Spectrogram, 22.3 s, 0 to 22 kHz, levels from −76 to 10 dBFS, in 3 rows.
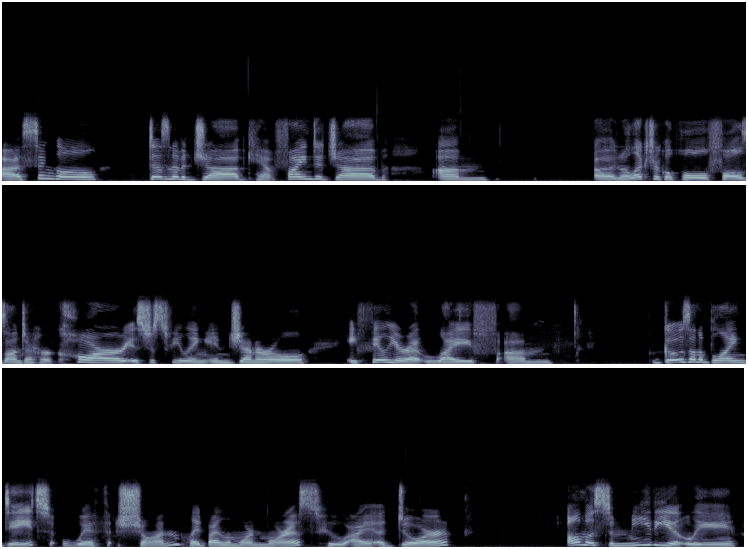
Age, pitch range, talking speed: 20-39, 205-265 Hz, 120 wpm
